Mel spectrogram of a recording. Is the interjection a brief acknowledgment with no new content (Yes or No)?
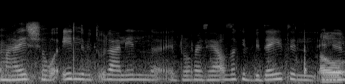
No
